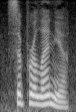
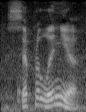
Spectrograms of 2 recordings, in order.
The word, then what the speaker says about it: Saprolegnia: Pronounce. Okay. Saprolegnia. Saprolegnia.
